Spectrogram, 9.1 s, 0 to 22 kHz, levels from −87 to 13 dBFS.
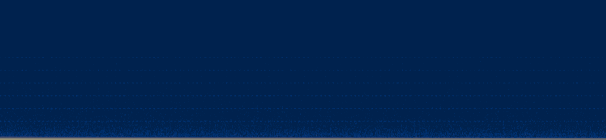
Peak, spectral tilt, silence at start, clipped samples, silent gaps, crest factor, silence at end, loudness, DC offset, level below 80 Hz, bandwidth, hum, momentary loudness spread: -22 dBFS; -10.5 dB/octave; 0 s; under 0.1%; none; 12 dB; 0 s; -35 LUFS; under 0.1%; -34 dBFS; 0.5 kHz; none; 17 LU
